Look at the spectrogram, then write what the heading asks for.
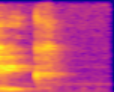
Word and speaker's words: Ake: Another coach who is very significant to this story was named Coach Ake, like E-K, but I listened to the audiobook, so I learned how to pronounce most of these.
